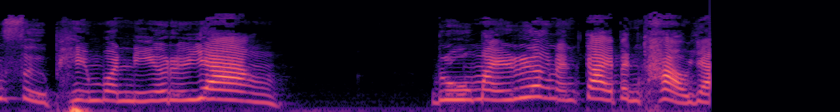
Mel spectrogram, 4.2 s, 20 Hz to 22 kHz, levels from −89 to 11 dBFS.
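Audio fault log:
throughout: MP2 compression. The speech sounds dull and gurgling, with a granular roughness and nothing above about 15.1 kHz. The likely cause is MPEG Layer II coding at a low rate, around 80 kbps. The coder divides the spectrum into 32 sub-bands and, when bits run short, drops the upper bands entirely and quantises the remaining ones coarsely. That produces the missing top end and the plainly audible grainy distortion.
3.56 s: cut-off end. The speech stops abruptly partway through a sound and falls straight to digital silence for the remaining 0.65 s, with no natural decay or room tail. This happens when the final buffers of audio are never written out or played. The waveform simply ends at that sample instead of trailing off, so the sound is chopped short rather than finishing.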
